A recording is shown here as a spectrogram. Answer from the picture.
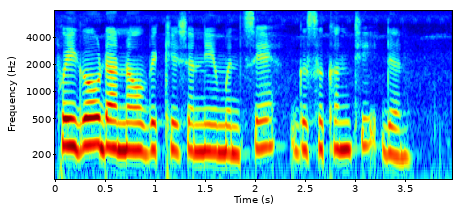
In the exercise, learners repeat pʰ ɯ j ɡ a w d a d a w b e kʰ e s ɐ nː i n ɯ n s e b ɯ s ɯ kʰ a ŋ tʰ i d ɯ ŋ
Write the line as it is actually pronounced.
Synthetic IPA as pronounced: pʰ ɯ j ɡ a w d a n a w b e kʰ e s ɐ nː i m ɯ n s e ɡ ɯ s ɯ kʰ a ŋ tʰ i d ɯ n

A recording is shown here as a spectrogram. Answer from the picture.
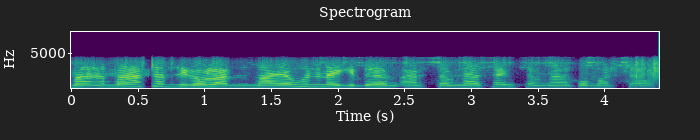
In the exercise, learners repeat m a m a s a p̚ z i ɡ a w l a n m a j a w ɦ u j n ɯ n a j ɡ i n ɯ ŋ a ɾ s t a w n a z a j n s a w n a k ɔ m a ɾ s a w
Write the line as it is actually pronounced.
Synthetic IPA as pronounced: m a m a s a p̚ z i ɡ a w l a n m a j a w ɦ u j n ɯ n a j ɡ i d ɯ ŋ a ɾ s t a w n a s a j n s a w n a k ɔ m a ɾ s a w

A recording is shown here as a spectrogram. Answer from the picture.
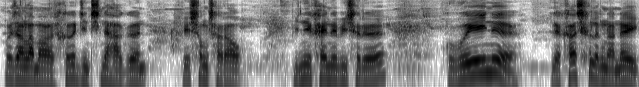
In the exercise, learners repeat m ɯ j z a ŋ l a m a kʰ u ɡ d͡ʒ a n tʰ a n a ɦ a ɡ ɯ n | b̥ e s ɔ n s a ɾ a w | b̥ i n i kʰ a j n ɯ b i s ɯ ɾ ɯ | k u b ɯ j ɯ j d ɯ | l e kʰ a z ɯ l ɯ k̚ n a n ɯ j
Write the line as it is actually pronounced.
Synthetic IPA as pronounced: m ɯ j z a ŋ l a m a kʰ ɯ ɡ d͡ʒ i n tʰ i n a ɦ a ɡ ɯ n | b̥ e s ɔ ŋ s a ɾ a w | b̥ i n i kʰ a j n ɯ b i s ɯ ɾ ɯ | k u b ɯ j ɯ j n ɯ | l e kʰ a s ɯ l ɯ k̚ n a n ɯ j

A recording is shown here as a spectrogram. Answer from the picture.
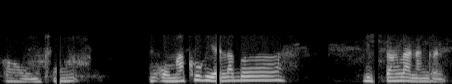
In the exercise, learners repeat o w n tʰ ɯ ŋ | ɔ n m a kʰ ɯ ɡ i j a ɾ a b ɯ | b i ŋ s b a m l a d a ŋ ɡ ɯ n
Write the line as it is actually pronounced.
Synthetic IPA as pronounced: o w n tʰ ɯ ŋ | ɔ m a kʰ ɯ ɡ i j a l a b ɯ | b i s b a ŋ l a n a ŋ ɡ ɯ n

